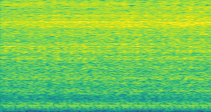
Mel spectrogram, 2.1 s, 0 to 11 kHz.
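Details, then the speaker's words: 1967 Buick GS 340 V8 idling after revival, with clean fuel: low, even burble with a regular beat, no misses or stumbles; pretty good, nice and smooth. "yeah let me show you that was pretty good don't you yeah nice and smooth"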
